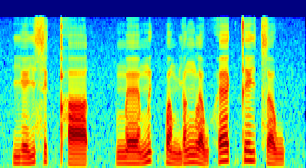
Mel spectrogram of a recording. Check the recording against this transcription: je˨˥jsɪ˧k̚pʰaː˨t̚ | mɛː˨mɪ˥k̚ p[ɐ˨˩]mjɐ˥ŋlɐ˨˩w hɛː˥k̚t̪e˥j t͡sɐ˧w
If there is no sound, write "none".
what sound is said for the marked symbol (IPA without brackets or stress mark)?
ɐ˨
